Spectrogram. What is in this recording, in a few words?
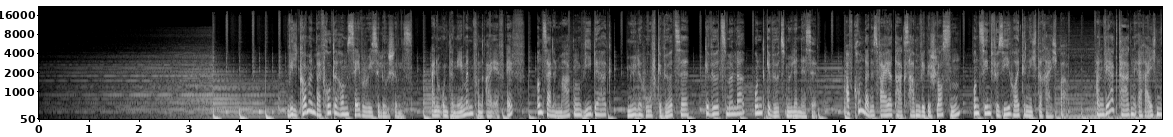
german austrian ivr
